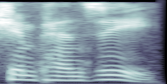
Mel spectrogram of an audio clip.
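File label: "chimpanzee", English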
